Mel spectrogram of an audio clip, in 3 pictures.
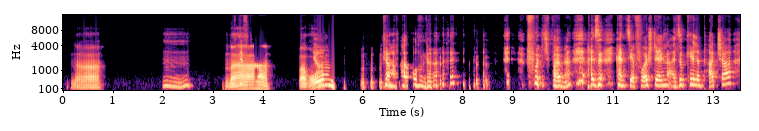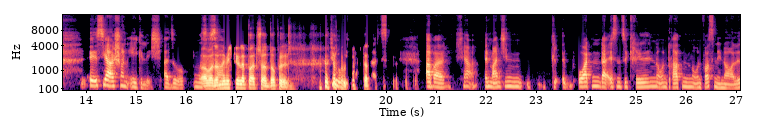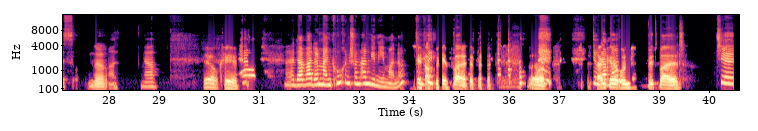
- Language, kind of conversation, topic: German, unstructured, Was war dein überraschendstes Erlebnis, als du ein neues Gericht probiert hast?
- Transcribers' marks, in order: static; distorted speech; drawn out: "Na"; laughing while speaking: "Ja, warum, ne? Furchtbar, ne? Also, kannst dir vorstellen, also Calapacha"; laugh; chuckle; other background noise; unintelligible speech; unintelligible speech; chuckle; unintelligible speech; laugh; unintelligible speech; unintelligible speech; laughing while speaking: "Ja, auf jeden Fall"; laugh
